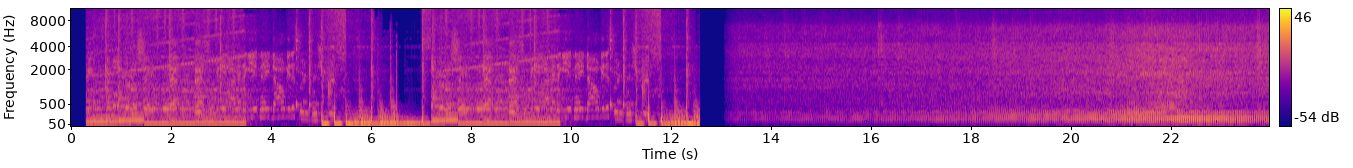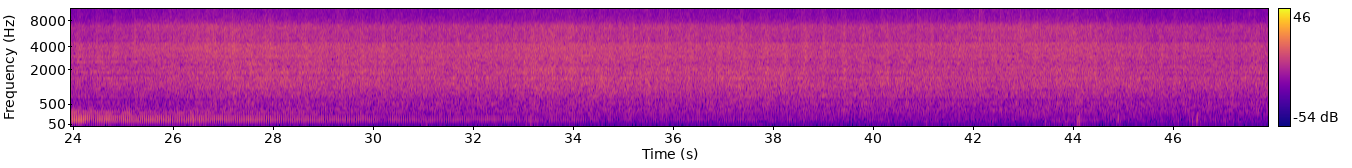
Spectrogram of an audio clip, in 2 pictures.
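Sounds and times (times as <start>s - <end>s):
cableway rushing rattle: 13.2s - 47.9s.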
